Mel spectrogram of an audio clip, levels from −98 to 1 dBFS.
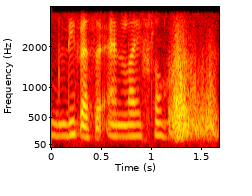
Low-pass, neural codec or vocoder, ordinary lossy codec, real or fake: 3.6 kHz; none; none; real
